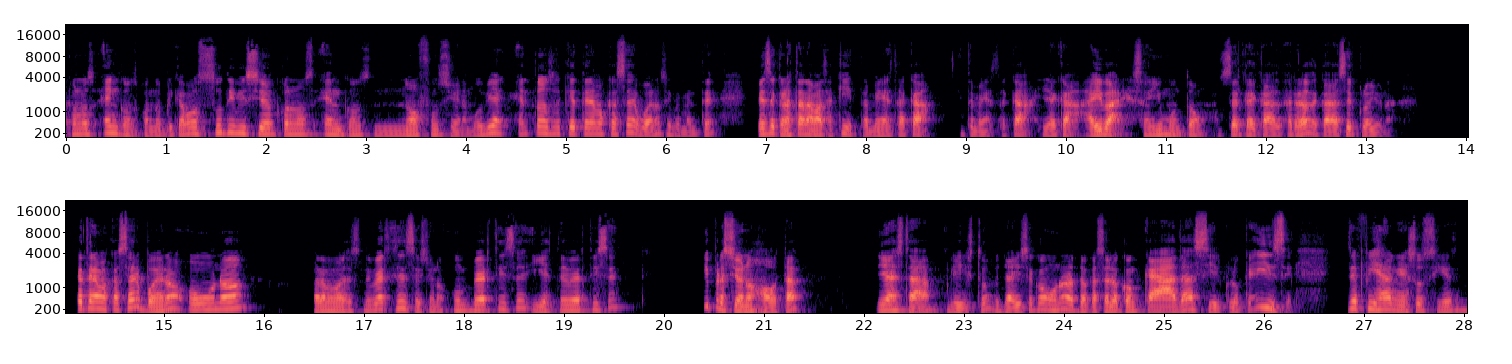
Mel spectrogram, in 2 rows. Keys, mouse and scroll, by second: 4.8-5.3 scroll down 3, 5.3 middle click, 6.6 middle click, 8.1 click, 9.1 click, 11.8 middle click, 13.0 scroll up 3, 13.4 scroll down 1, 15.2 1, 17.5 click, 18.7 shift+click, 21.7 j, 21.8 middle click, 24.3-25.2 scroll down 3.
